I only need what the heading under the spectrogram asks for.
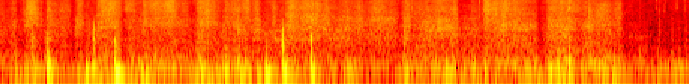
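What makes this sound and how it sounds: A thin, already creased white paper sheet is held between both hands with long natural nails, stretched, then folded and crumpled with the fingertips. Soft, close, muffled crinkles and rustles come in quick irregular bursts, with a few sharper crackles and a louder crackle at the very end.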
